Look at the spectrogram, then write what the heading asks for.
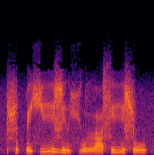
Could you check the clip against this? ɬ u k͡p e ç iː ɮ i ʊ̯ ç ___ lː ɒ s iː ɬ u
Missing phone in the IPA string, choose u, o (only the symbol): u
